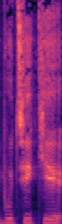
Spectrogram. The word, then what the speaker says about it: бутик: Как можно понять, в единственном и во множественном числе ударение всегда на «и». Он зашел в бутик, вышел из бутика, он гордится своим бутиком. Если же бутиков много, то хозяин гордится своими бутиками.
